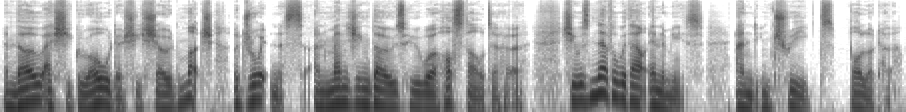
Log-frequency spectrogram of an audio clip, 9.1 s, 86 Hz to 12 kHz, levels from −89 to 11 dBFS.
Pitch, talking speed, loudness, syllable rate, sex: 110 Hz, 180 wpm, -17 LUFS, 5.8 syllables/s, male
